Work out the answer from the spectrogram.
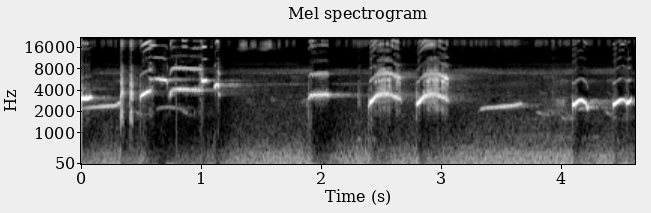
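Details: Oriental magpie-robin morning song with a tangle of sharp high notes, loud bright arched whistles, a thin level whistle and two closing whistled notes.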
